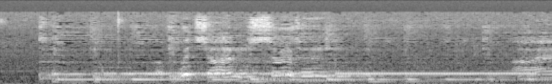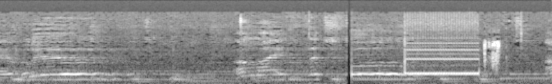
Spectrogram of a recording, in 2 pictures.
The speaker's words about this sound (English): But let's see if we can get my mom on the phone. Let's see if she picks up real quick. Let's see if that happens.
